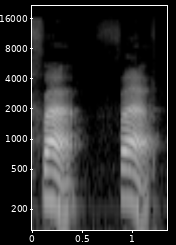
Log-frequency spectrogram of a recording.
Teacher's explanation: 15 নং মাখরাজ। নিচের ঠোঁটের পেট সামনের উপরের দুই দাঁতের আগার সঙ্গে লাগিয়ে, অর্থাৎ আমাদের নিচের যে ঠোঁটের মাঝখান বরাবর যে জায়গা, সেই জায়গাটার সাথে এই যে এই দুই দাঁত হ্যাঁ ফা ফা উচ্চারণ হবে ফা ফা।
